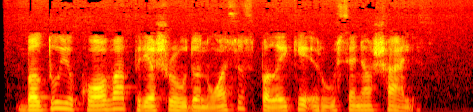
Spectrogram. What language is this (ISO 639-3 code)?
lit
